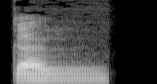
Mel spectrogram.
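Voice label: "gen", Chinese, tone 1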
